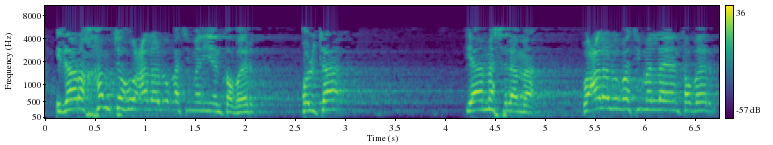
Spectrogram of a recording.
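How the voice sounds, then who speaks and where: In a lecture hall with a dull, long reverb, a high-voiced man teaches a grammar lesson, questioning students and spelling out word forms.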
